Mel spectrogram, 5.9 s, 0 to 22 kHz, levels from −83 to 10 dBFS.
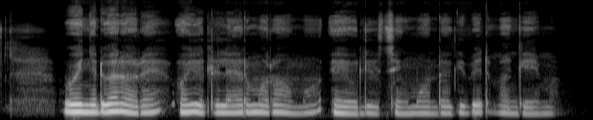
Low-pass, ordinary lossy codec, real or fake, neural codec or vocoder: none; none; real; none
